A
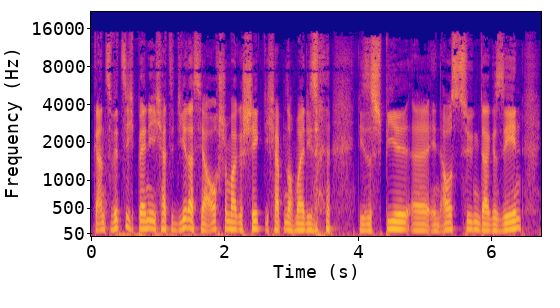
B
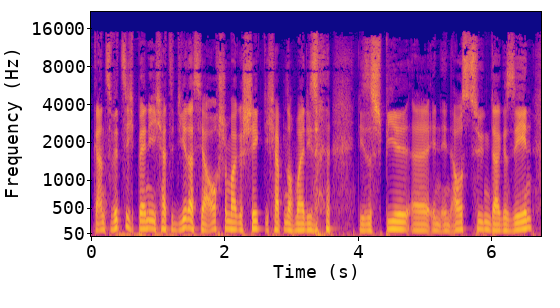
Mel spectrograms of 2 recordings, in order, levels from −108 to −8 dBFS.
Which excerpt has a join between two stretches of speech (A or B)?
A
